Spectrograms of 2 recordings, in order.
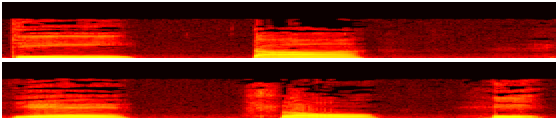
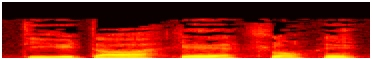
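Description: First: "Di, da, ye, so, he" each held and set apart; "Di, da, ye, so, he" in isolated, drawn-out syllables; syllable-by-syllable demo. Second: "Di da ye so he" run together as one word; "Di da ye so he" blended smoothly; whole-word pronunciation demo. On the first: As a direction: sound out "Di, da, ye, so, he" with long pauses. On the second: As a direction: join "Di da ye so he" without pauses. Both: Shown as a demonstration. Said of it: "It's pronounced like this".

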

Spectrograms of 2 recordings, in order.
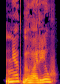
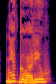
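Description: First: Put-on high childish contradiction; stubborn little girl. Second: Put-on higher, teasing childish retort; playful little girl. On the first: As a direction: dig in like a stubborn kid. Child argues with mother. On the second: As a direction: play it as a game. Child treats argument as game. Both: A narrator's reading.

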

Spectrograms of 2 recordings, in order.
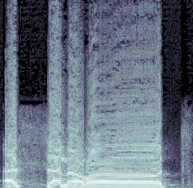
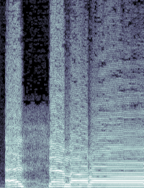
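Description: First: الثمرات stretched with a long final vowel; الثمرات drawn out slowly; first pause option. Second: الثمرات with a shorter natural stretch; الثمرات at a shorter length; second pause option. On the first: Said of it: "هذا وجه". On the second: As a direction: stop الثمرات sooner. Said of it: "هذا وجه اخر". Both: Shown as a demonstration.

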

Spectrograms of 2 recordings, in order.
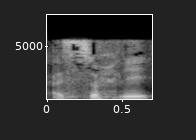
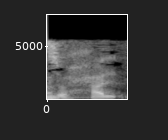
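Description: First: Student reads السحل as "as-suhli"; mistaken vowelling. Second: Student repeats السحل as "as-suhal"; corrected vowelling. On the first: Student reading to his teacher, misvowelled السحل as "as-suhli". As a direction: say السحل with no vowel after the h, ending in "li". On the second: Student taking the teacher's correction, السحل voiced as "as-suhal". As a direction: say السحل with an "a" after the h. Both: Real, not acted. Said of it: "السحل".

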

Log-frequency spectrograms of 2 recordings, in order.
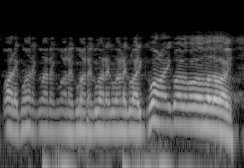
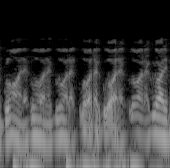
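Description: First: Higher, racing imitated chant, building in volume; chanted, rattle it off until the tongue tangles; even faster chanting. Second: Chanted, soft, rapid-fire imitated repetition; chanted, repeat it over and over without a break, softly; repeated praise chant. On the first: Newcomer urged to go faster, racing chant that climbs into a garble. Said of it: "Mais rápido". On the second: Newcomer coached into tongues repeats on demand, soft running chant. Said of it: "Mais, mais, mais".

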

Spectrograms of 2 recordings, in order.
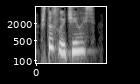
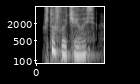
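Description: First: Higher, cheerful enquiry; friendly, pitched-up curiosity; smiling question. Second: Understated concern; alarmed. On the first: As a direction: ask lightly with a smile. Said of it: "улыбнулась я". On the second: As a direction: ask with a touch of alarm, kept down. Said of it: "встревожилась я". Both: A narrator's reading.

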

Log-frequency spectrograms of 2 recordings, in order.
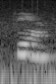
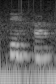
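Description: First: Tea, the J of teja breathed away; aspirated J. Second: Said in the usual way. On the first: Shown as a demonstration. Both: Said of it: "el fonema X se aspira".

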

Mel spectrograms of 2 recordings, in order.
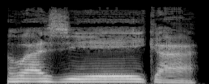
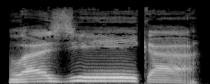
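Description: First: Slow bubbling echo of Лазейка; gurgling tentacle alien. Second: Slow bubbling alien cry, stretched out; gurgling tentacle alien. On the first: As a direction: gurgle it again, drawn out. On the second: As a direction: gurgle the word from a puddle. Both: Acted. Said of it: "пробулькал из лужи Орбит".

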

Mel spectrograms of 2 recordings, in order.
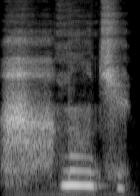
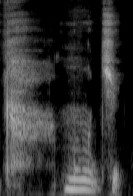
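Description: First: A groan breaking into a cry; muffled lament. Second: Slow whispered moan; muffled lament. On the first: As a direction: lament to God, a touch of a sob. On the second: Feverish colonel laments the surrender, slow whisper. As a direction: breathe it out, slow, drained. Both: Acted. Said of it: "cette lamentation sourde".

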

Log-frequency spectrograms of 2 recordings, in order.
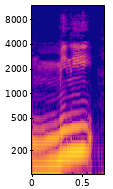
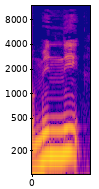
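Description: First: "مني" with a single short n: mi-nii; lightened nun. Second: "مني" with a held double n: min-nii; doubled nun. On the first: Teacher citing the lightened word, "مني" with one short n. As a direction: leave the n of "مني" undoubled. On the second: Teacher offering the alternative form, "مني" with doubled n. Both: Shown as a demonstration. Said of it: "خفف لفظة من".

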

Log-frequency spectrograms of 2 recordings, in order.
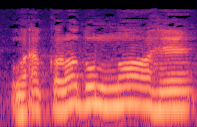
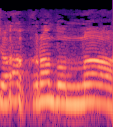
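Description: First: "الله" slow with full lam and clear ending; correct Allah. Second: "الله" with the lam made too thick; mock the mistaken heavy "الله"; wrong heavy Allah. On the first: Teacher giving the corrected "الله" after the mistake. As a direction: say "الله" slowly and properly. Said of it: "لا". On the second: Teacher imitating the common wrong "الله". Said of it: "ما تقولش". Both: Shown as a demonstration.

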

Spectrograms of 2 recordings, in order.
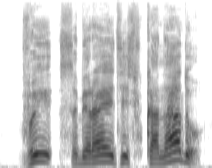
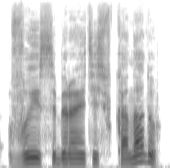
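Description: First: Loud, high yelled question; raised, high-pitched shout; yelling. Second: Said in the usual way. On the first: A narrator's reading. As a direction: bellow the question to be heard. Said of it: "заорал я".

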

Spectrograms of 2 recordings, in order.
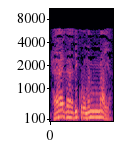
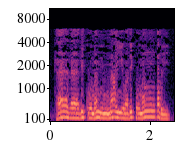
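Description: First: معي with voweled ya, ma'iya; ma'iya, fatha on the ya; standard reading. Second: معي with silent ya, ma'ii; ma'ii, long plain ii; Qalun reading. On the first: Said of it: "بإسكان الياء". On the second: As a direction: let معي end on a still ya. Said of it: "فتصير". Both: Shown as a demonstration.

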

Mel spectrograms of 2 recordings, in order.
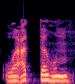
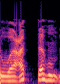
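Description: First: "وعدتهم" with a separate, clear dal, slow chant; wrong pronunciation. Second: "وعدتهم" slow chant with a doubled ta, dal merged; correct pronunciation. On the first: Teacher shows the unassimilated dal error. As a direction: sound the dal in "وعدتهم" apart. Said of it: "لاحظوا أن الدال ليس عليها شيء". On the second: Teacher models the assimilated ta, slow chant. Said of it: "لاحظوا التاء ... التاء مشددة". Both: Shown as a demonstration.

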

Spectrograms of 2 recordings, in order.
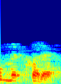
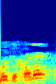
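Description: First: مدخلا opening with a short a, "mad-"; fatha on the meem. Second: مدخلا opening with a short u, "mud-"; damma on the meem. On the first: Teacher showing students the alternative reading, fatha on the meem. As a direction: say مدخلا as "madkhalan", with an a after the meem. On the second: Teacher showing students the first reading, damma on the meem. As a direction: say مدخلا as "mudkhalan", with a u after the meem. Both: Shown as a demonstration. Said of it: "بضم الميم وفتحها".

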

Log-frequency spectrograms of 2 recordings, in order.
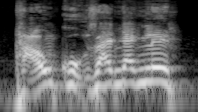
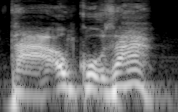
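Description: First: Frantic yell. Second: Raised angry demand. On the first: Đào screaming at the demon tree, frantic. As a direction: scream the demand at full pitch. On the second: Đào yelling at the demon, angry. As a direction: order the demon to let go. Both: Acted. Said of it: "miệng thì liên hồi chửi".

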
